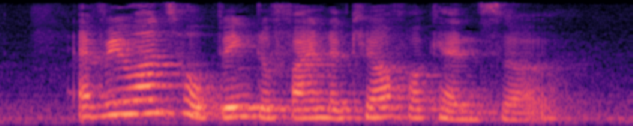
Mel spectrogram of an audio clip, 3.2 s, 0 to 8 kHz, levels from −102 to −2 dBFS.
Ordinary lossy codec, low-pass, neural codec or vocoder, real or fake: MP3, 48 kbps; 7.2 kHz; none; real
